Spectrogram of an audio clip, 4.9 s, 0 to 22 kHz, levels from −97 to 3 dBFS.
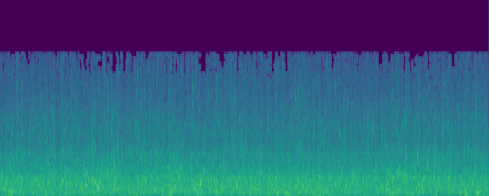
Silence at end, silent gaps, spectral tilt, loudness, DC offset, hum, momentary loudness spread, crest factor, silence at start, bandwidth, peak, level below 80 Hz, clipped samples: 0 s; none; -1.5 dB/octave; -27 LUFS; under 0.1%; none; 1 LU; 16 dB; 0 s; 16.5 kHz; -12 dBFS; -64 dBFS; under 0.1%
